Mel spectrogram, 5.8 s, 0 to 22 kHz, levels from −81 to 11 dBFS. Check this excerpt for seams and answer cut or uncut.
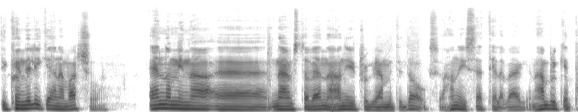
uncut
